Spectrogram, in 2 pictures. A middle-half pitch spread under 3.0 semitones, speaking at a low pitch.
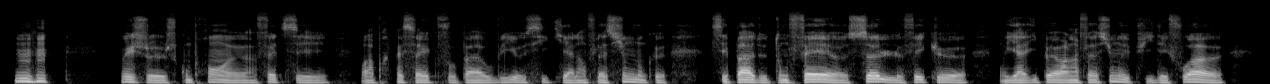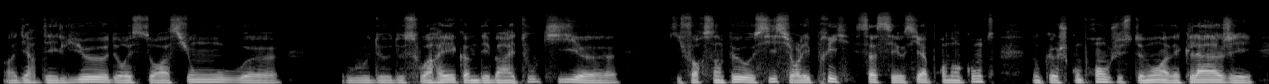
Yes: narrow, 2.5 semitones; very low, 95 Hz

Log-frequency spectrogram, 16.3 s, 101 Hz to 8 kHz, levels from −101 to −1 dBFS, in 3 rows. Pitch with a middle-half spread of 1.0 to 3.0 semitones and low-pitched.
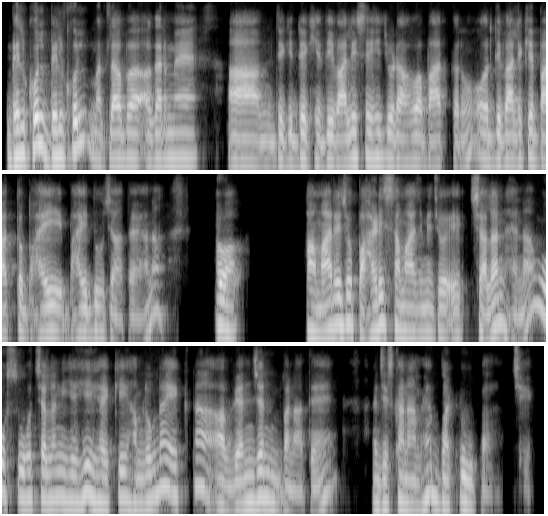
No: average, 3.6 semitones; low, 130 Hz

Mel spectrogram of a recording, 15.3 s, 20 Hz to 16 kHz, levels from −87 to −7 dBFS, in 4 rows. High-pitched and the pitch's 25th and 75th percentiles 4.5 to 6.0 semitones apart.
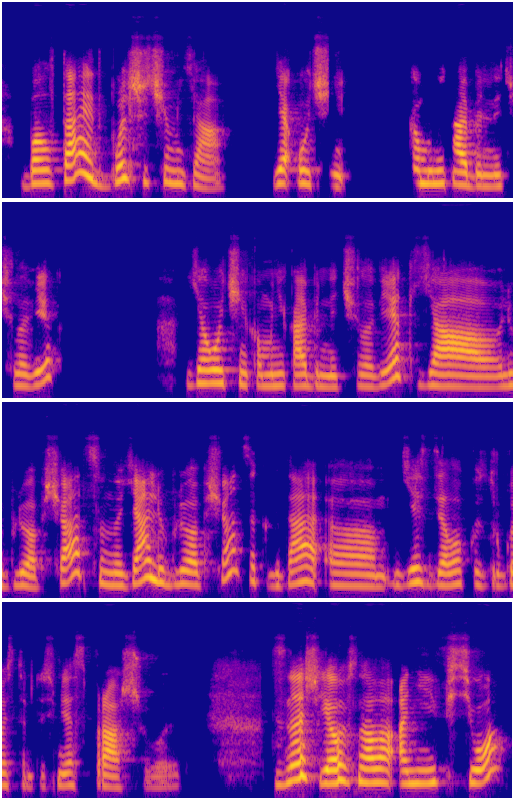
No: high, 195 Hz; average, 3.8 semitones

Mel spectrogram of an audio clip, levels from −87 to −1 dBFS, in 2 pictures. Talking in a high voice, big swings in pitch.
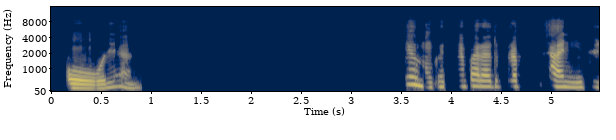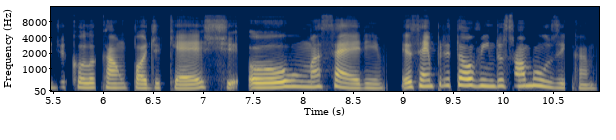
No: high, 215 Hz; average, 5.0 semitones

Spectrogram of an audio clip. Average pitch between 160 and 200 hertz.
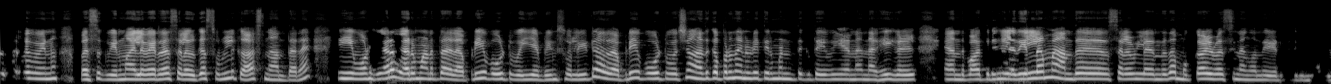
No: high, 245 Hz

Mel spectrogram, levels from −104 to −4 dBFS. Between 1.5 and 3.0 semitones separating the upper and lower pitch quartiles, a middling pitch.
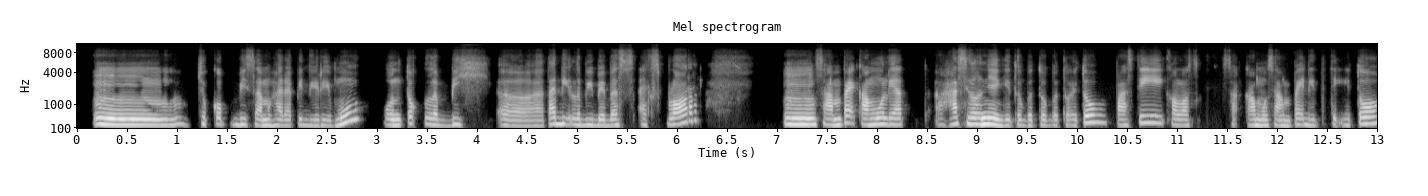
Yes: narrow, 2.5 semitones; medium, 180 Hz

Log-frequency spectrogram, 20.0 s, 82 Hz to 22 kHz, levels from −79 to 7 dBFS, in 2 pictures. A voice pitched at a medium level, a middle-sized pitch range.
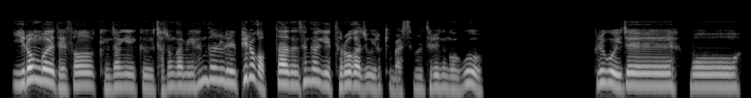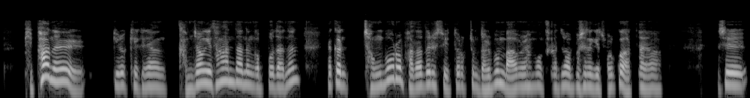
Yes: medium, 165 Hz; average, 3.4 semitones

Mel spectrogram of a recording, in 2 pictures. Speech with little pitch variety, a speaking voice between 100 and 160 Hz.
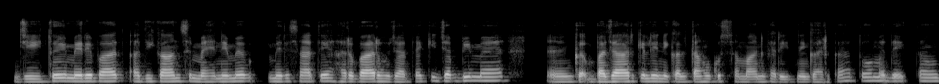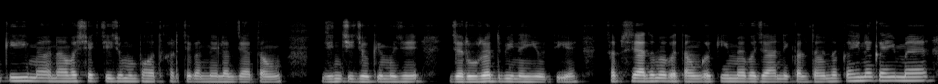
Yes: narrow, 2.3 semitones; low, 135 Hz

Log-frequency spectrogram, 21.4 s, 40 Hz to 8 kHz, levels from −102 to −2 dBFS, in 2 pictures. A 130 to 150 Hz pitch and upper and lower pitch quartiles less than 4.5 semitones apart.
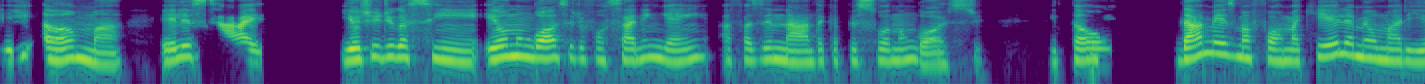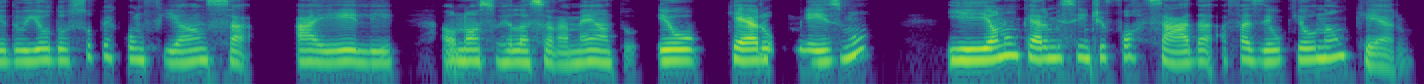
No: medium, 185 Hz; average, 3.5 semitones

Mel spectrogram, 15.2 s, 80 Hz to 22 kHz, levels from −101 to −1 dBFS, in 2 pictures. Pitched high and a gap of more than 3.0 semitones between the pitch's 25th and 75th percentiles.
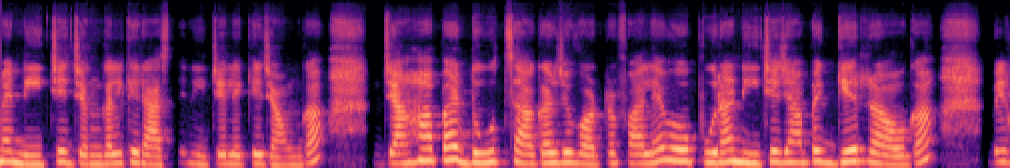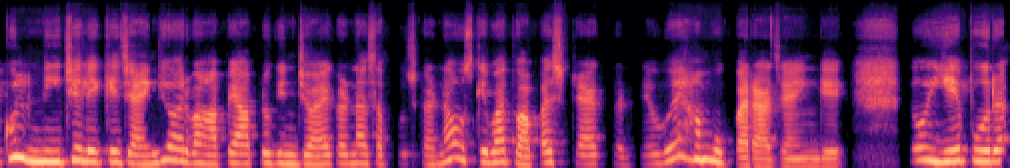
Yes: high, 220 Hz; average, 3.5 semitones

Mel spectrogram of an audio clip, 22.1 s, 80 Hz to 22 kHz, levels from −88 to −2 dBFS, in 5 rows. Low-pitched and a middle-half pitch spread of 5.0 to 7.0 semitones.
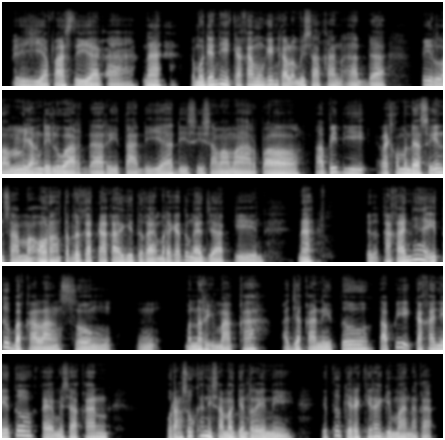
Yes: low, 125 Hz; average, 5.3 semitones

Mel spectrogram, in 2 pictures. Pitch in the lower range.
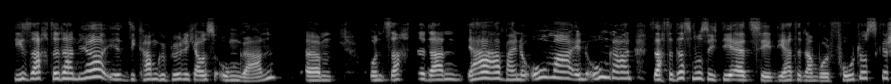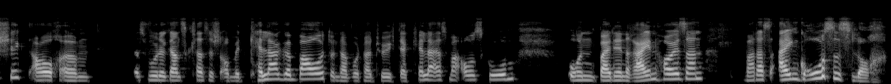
No: high, 220 Hz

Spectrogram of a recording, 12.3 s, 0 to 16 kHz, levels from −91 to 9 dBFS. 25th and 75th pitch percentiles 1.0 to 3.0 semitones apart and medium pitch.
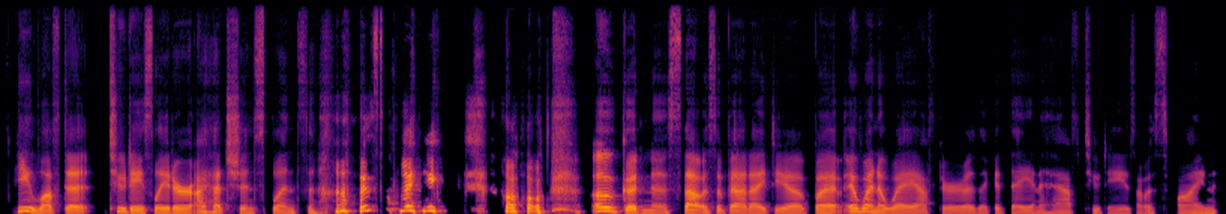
No: average, 4.5 semitones; medium, 165 Hz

